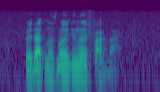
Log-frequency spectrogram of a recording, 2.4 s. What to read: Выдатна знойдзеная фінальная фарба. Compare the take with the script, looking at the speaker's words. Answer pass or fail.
fail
